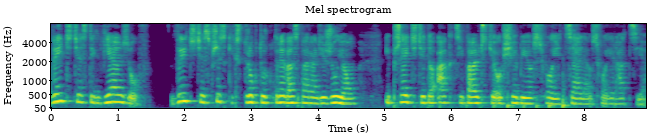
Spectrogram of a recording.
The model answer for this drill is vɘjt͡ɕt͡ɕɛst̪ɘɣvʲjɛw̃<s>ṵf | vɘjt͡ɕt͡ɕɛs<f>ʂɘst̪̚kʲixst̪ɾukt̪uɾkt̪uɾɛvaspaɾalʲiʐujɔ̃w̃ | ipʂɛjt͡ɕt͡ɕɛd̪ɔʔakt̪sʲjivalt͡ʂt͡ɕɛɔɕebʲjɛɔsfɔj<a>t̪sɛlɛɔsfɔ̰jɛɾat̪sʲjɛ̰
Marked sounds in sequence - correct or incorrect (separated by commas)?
incorrect, correct, incorrect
